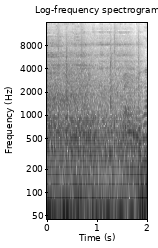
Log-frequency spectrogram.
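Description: Ropeway (cable car) station machinery running with a steady mechanical rumble. Near the end it cuts to wind noise on the microphone and a voice.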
